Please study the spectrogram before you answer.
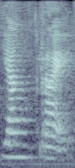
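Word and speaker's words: ยังไง: 버법 포인트는요 바로 의문사 어떻게 양 라예 양 라이 여기서 라이 발음 주의해 주시고요 그럼 의문사 양 라이가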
